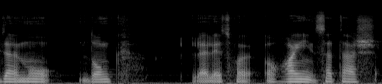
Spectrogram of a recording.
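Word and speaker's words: غ: que vous l'avez deviné, la lettre Rain ressemble, si ce n'est pas exactement la même chose, à la lettre R en français. Et on veut dire par là le R tel qu'il est prononcé à Paris.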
